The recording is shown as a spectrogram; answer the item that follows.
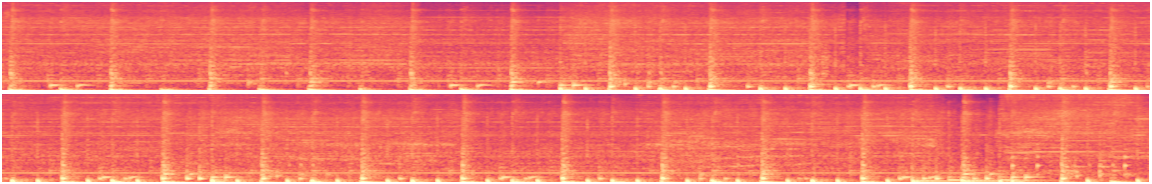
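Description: Background music with a steady drum beat of kick, snare and hi-hat.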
